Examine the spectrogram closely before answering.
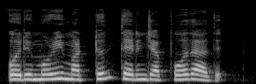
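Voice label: one language, Tamil, female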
